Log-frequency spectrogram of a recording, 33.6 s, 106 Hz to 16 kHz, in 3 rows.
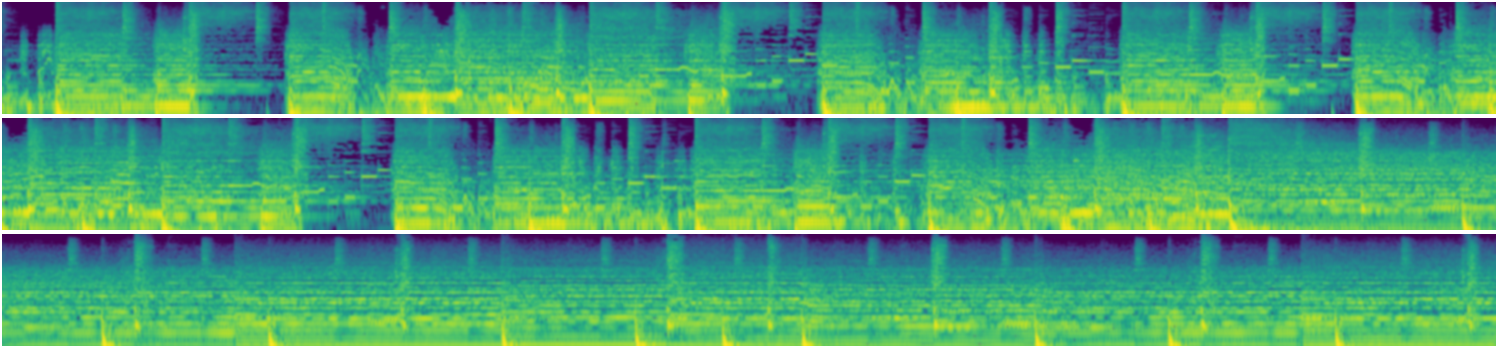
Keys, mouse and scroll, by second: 1.0 z, 4.5-4.8 scroll down 1, 5.2-11.2 shift+middle drag, 5.2 scroll up 2, 5.8 scroll up 2, 11.2 click, 11.6 KP_Decimal, 11.8-12.8 middle drag, 11.8 scroll down 2, 12.8 click, 13.1 Tab, 13.4-15.5 middle drag, 14.9 scroll up 1, 15.1 Tab, 15.5 click, 15.7-19.3 middle drag, 17.9 shift+d, 18.3 Return, 19.3 click, 19.6 click, 19.9 click, 20.2 Tab, 21.4 KP_7, 22.3 k, 26.9 Escape, 28.4 ctrl+r, 30.9 click, 31.6 k.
